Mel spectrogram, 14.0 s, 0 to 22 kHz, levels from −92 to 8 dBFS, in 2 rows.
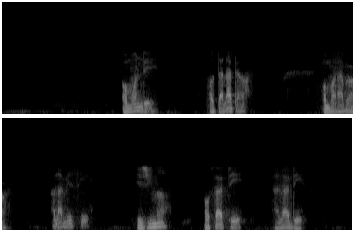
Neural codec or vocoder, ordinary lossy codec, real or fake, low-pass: codec, 16 kHz, 1 kbps, X-Codec, HuBERT features, trained on LibriSpeech; AAC, 16 kbps; fake; 3.6 kHz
